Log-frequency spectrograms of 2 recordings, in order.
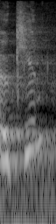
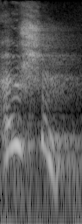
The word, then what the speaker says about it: ocean: the end ambitious ocean we don't say the oan we've got the ocean you got to know that you got to know it's ocean is spelled like that otherwise not going to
